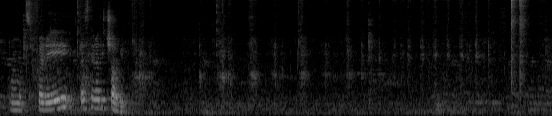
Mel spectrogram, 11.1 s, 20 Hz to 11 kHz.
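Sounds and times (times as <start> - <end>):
scraping in a strainer: 4.0 - 9.9.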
